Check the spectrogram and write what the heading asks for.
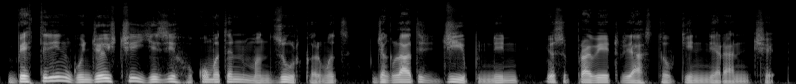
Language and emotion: Kashmiri, neutral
